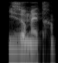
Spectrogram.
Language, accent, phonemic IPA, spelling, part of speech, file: French, France, /i.zɔ.mɛtʁ/, isomètre, adjective, LL-Q150 (fra)-isomètre.wav
- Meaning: isometric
